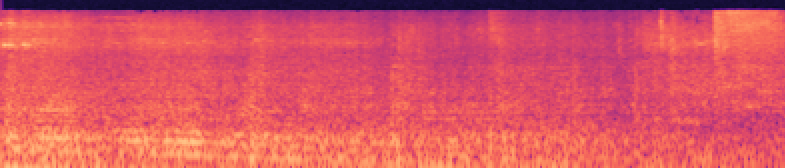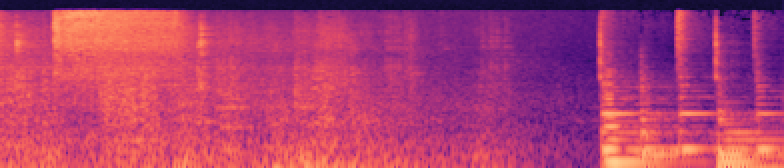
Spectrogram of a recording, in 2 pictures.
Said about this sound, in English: We were bone weary by the time our train rolled into San Francisco.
